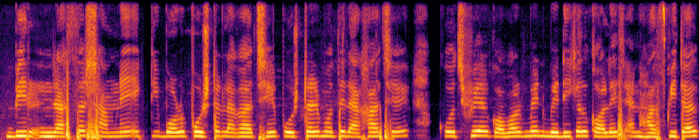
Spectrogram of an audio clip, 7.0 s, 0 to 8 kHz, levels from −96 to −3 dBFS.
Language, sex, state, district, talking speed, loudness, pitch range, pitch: Bengali, female, West Bengal, Cooch Behar, 170 wpm, -13 LUFS, 230-250 Hz, 240 Hz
